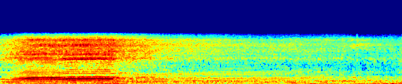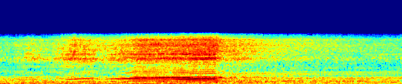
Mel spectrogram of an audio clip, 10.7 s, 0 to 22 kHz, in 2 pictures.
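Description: A Kawasaki 450 flat-track motorcycle engine, heard close up from a helmet camera, twice revving up hard and then easing off. The first run comes right at the start and the second about six seconds later. Each time the pitch climbs, holds high for about a second, then drops away as the throttle closes, with a lower engine drone in between.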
